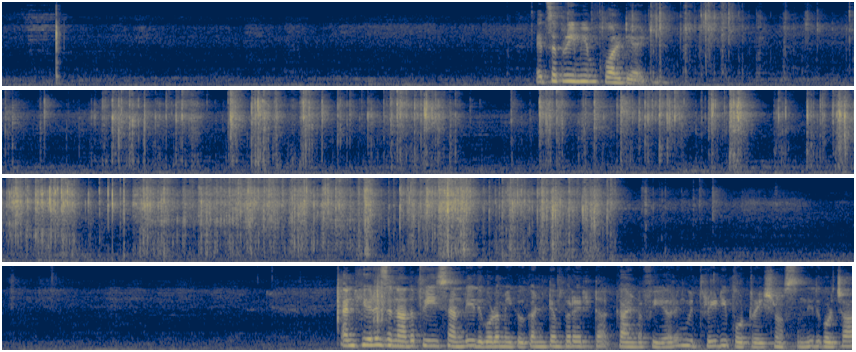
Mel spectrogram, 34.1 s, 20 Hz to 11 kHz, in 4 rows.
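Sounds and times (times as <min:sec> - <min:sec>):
plastic packaging crinkling: 0:05.4 - 0:24.3.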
